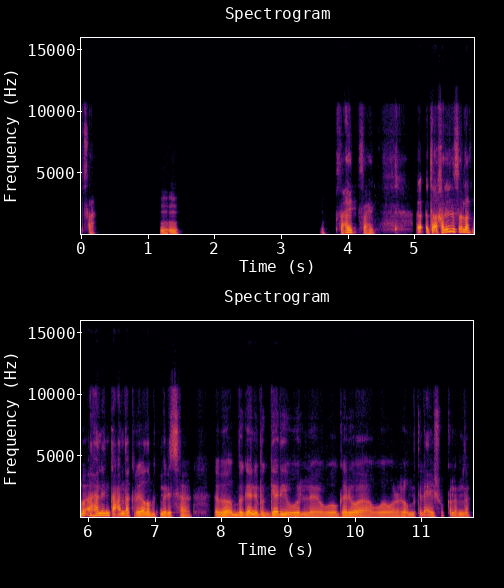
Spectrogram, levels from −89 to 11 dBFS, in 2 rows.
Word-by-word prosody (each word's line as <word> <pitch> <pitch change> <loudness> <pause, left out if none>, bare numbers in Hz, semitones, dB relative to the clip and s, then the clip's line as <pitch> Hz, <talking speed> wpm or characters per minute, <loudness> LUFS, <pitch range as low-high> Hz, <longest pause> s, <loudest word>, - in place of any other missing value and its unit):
صح - - -12 1.0
اهم. 105 0 -4 2.1
آه. - - -18 0.2
صحيح 165 +1 0
صحيح. 100 0 -7 0.8
ط - - +4
خلّيني 210 +4 +3
أسألك 190 -6 +1
بقى 165 -1 +1
هل 165 +2 +3
أنت 175 -1 +2
عندك 150 -7 +1
رياضة 130 +4 +4
بتمارسها 110 -4 -2 0.3
بجانب 110 +4 +3
الجري 110 +3 +3
وال 95 -1 0
والجري 95 +3 -1
و 100 - +3 0.3
ورا 95 0 -4
لقمة 100 -1 -2
العيش 90 +2 -5
والكلام 95 0 -6
ده؟ - - -4
105 Hz, 120 wpm, -17 LUFS, 95-130 Hz, 2.1 s, ط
